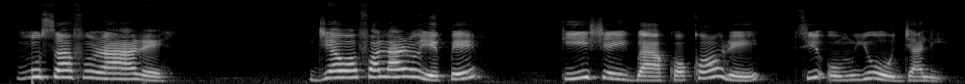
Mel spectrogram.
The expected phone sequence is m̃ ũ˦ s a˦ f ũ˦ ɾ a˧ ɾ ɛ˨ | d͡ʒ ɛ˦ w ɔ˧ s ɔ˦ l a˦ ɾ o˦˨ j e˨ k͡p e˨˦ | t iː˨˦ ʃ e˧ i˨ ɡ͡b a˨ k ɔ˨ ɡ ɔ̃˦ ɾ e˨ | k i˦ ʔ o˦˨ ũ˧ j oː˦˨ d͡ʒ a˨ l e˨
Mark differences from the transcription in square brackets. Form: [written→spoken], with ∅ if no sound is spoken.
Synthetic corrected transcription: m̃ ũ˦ s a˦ f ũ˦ ɾ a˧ ɾ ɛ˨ | d͡ʒ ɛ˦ w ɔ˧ [s→f] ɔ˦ l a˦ ɾ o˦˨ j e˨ k͡p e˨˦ | [t→k] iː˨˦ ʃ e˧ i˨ ɡ͡b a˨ k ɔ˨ [ɡ→k] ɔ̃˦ ɾ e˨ | [k→t] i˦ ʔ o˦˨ ũ˧ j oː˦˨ d͡ʒ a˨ l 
